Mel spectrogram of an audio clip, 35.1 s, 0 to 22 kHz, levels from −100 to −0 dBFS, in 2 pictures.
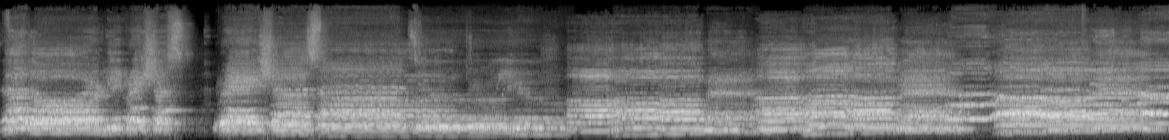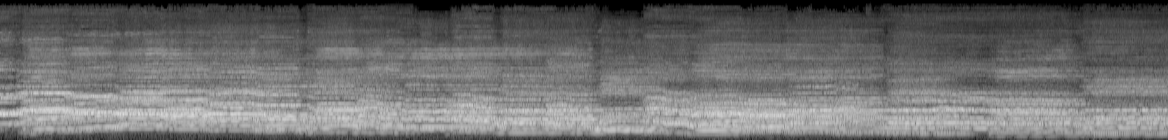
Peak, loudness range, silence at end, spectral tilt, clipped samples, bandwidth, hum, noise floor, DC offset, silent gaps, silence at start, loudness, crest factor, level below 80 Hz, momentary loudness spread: -10 dBFS; 5 LU; 0 s; -4 dB/octave; under 0.1%; 19 kHz; none; -47 dBFS; under 0.1%; none; 0 s; -24 LUFS; 14 dB; -78 dBFS; 7 LU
